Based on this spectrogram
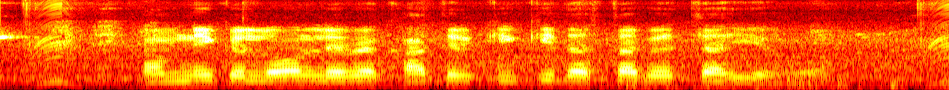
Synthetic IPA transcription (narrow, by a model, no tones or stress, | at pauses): əmnikeloːnleːbekʰaːt̪ɪɾkikid̪əst̪abed̪̚t͡ʃaːɦieɦoe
